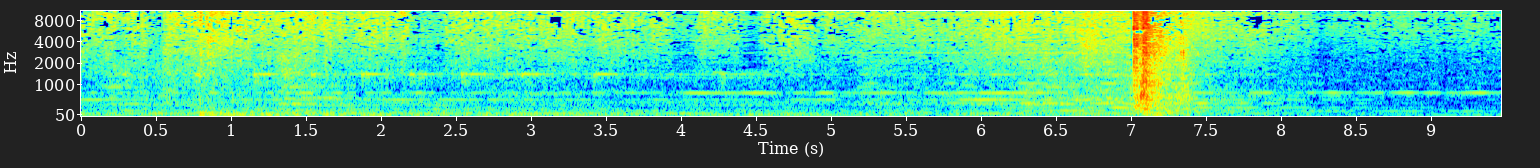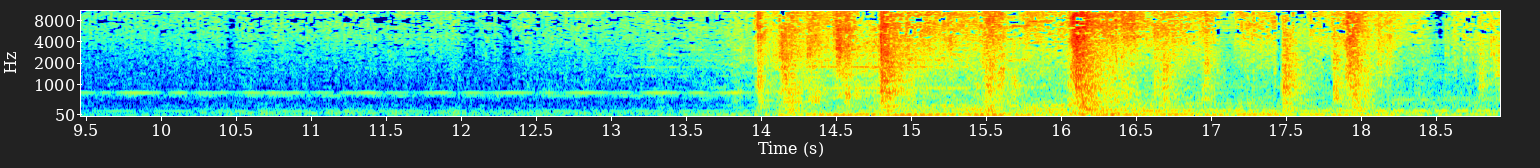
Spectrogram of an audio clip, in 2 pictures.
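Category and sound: household object, door opening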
